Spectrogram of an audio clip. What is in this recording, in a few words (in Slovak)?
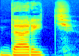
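"dariť", Slovak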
